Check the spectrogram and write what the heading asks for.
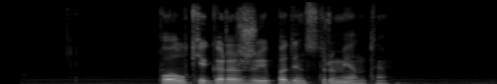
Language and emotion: Russian, neutral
